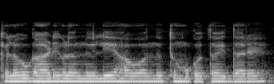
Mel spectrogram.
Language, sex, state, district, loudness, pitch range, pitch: Kannada, male, Karnataka, Bidar, -13 LUFS, 135-140 Hz, 135 Hz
